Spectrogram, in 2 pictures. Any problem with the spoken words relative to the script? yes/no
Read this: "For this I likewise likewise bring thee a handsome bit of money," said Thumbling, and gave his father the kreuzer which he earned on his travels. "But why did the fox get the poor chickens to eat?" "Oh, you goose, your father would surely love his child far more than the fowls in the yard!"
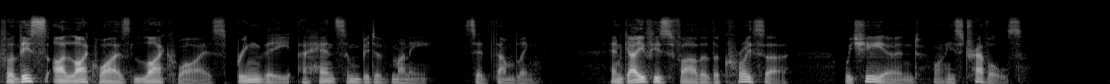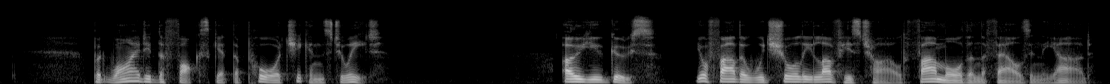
no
